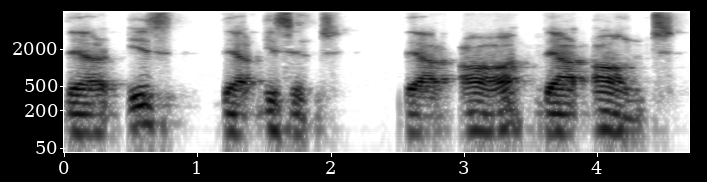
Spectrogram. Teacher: the r sound will not be audible okay you can't hear that AR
